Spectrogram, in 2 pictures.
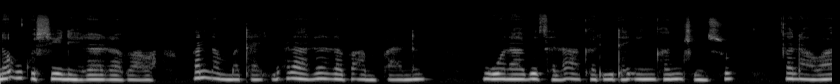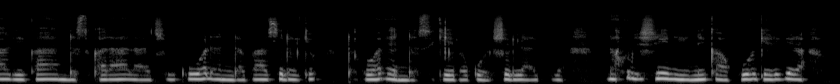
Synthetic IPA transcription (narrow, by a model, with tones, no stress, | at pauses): na˦ʔʊ˦kʷu˨ʃiː˦neː˨ɽɐ˦ɽɐ˨baː˦waː˦ | wɐ˦nːɐ˨mːɐ˦taː˦kʲiː˦ʔa˦naː˨ɽɐ˦nɽɐ˨ba˨ʔa˨mɸaː˨nɪ˦ŋ | ɡʷoː˦naː˦bɪ˦sa˨la˦ʔa˦kɐ˨ɾiː˦da˨ʔɪ˦ŋɡɐ˦nt͡ʃɪ˨nsu˦ʔ | ʔa˦naː˨waː˦ɽeː˨kʰaː˦jɐ˦nda˨sʊ̥˦ka˨laː˦laː˨t͡ʃeː˦kʷoː˦wɐ˦ɗɐ˨nda˨baː˦su˦da˨kʲa˦w | tɐ˨ka˦wɐ˦ɗɐ˨nda˨sʊ̥˦kʲeː˨da˨ɡʷoː˨ʃɪ˦nlaː˦ɸɪ˦jaː˨ | na˦hʊ˦ɗu˦ʃiː˦neː˨nɪ˦kʼaː˨kʷoː˦ɡʲɐ˦rɡʲɪ˦ɽaː˨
